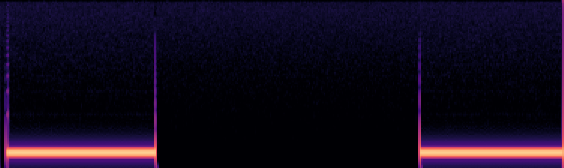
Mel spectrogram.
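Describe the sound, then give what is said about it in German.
A telephone ringback tone on an outgoing call: a steady electronic tone lasting about a second, a pause of nearly two seconds, then the tone starts again, clear and fairly loud with no voices. “Ich glaube, ich lüte dem jetzt mal schnell an.”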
